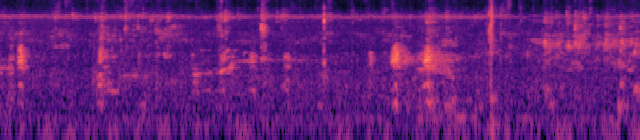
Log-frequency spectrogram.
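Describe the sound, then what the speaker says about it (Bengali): Flock of ducks on floodwater in a rain-soaked village, with scattered quacks and honks rising at intervals over steady outdoor background noise, mostly moderate to faint. "আর এই যে দেখেন কত হাঁস, মনে হচ্ছে হাট বইছে হাঁসের, সব রাজা হাঁস।"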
